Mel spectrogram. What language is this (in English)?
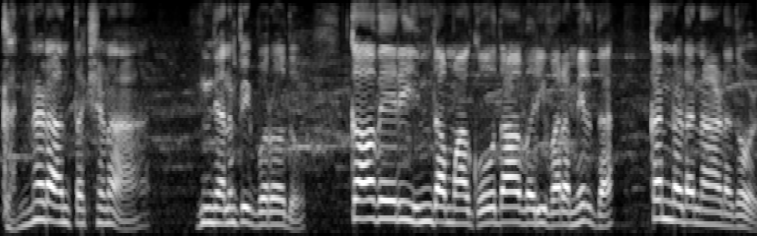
Kannada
